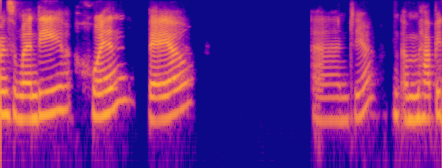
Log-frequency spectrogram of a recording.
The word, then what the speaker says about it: Huynh: and I'm going to ask her to uh pronounce her full name for us Wendy hi my name is Wendy Hinn beo and yeah I'm happy to be here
